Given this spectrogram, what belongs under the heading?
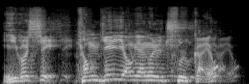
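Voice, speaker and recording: Echoey high-pitched excitable race announcer. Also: male voice, normal speed, crowd noise. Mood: excited, suspenseful. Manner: dramatic, rhetorical, showy. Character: excitable male snowboard race announcer, dramatic and eager. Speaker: sports announcer. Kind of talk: scripted sports commentary. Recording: roomy echo, distant from mic.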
